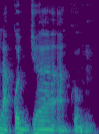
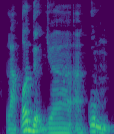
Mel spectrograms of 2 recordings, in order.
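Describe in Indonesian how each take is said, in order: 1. Bunyi d menyatu dengan j yang mengikutinya. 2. Bunyi d dilepaskan dengan jelas disertai pantulan. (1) "tidak boleh" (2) "harus dibaca kolkolah"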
